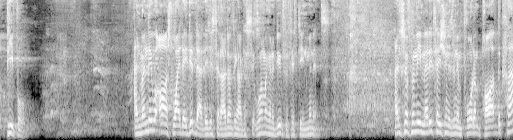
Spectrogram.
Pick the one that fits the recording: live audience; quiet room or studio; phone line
live audience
